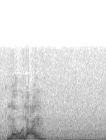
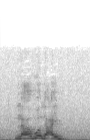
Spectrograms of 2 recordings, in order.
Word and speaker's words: لہو و لعب: لہو لعب، لہو لعب لوگ کہتے ہیں عموماً اردو میں، لہو و لعب، عربی میں آراب لگائیں آپ تو آپ کو پتہ چل جائے گا.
